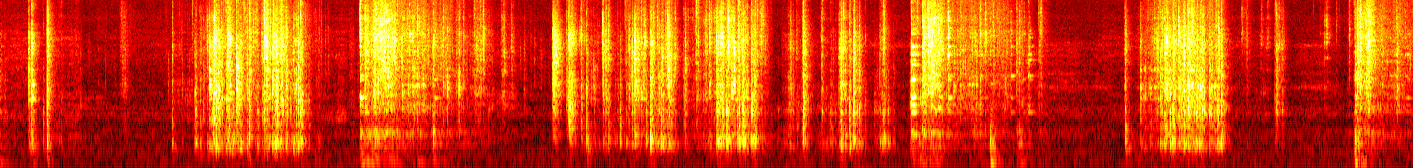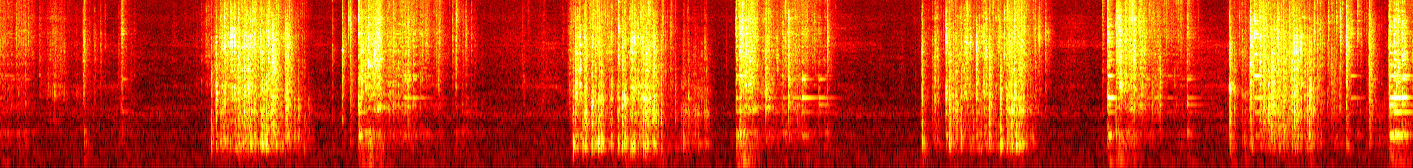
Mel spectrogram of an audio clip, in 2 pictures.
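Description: Ice cubes and salt poured in repeated scoops into a plastic ice cream maker bucket, layering around the canister: about a dozen bursts of clattering and rattling, played back sped up.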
